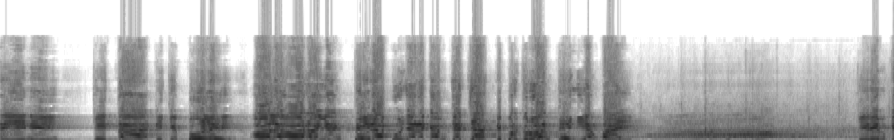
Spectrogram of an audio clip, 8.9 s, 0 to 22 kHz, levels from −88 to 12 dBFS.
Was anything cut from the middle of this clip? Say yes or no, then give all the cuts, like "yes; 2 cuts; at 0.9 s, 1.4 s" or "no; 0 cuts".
yes; 1 cut; at 7.7 s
